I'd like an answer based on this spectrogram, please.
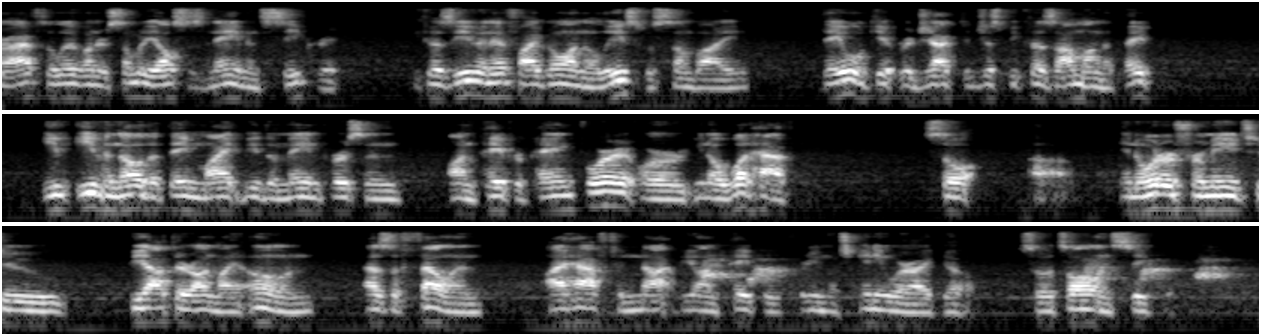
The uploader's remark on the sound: he sat across from me via Skype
